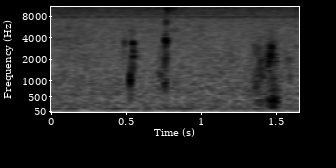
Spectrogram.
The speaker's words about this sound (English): I'm going to open up this fine Modelo. This is my, I think this is about the 10th Modelo of the day. Let me take a sip of this fine Modelo. I will let you know how it is in a second.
